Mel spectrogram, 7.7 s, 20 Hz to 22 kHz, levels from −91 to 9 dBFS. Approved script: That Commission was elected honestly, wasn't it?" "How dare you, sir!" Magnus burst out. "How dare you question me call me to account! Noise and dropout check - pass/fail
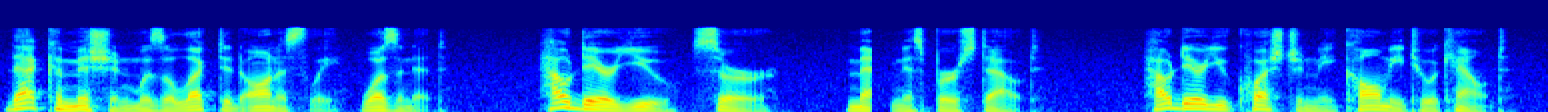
fail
